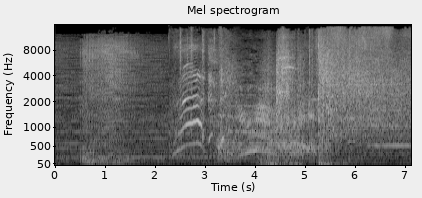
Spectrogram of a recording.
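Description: Animated horror-battle sound effects: a shrill cry that rises and falls about two and a half seconds in, then a long, loud stretch of crashing, tearing noise.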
